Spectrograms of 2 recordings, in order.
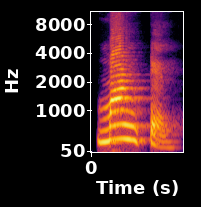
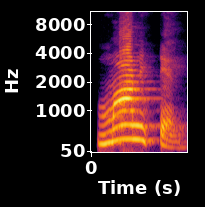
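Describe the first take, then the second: Both takes have the same delivery.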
